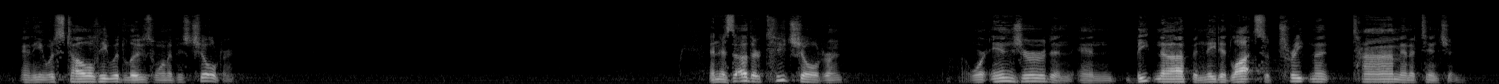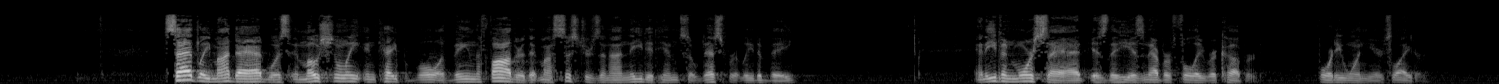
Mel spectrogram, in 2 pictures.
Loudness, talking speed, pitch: -27 LUFS, 130 wpm, 100 Hz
